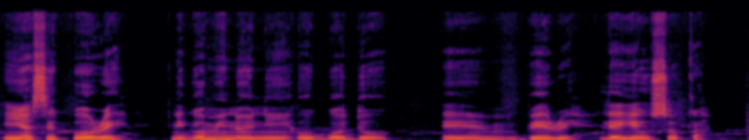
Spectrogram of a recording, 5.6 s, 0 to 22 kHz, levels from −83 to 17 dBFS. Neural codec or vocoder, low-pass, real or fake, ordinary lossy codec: vocoder, 48 kHz, 128 mel bands, Vocos; none; fake; none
